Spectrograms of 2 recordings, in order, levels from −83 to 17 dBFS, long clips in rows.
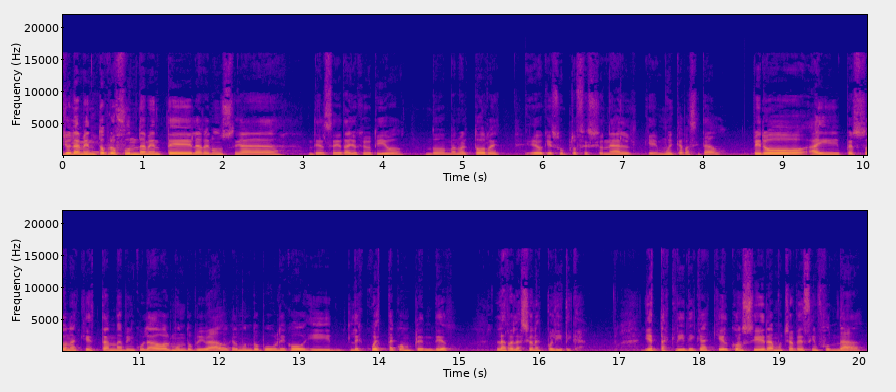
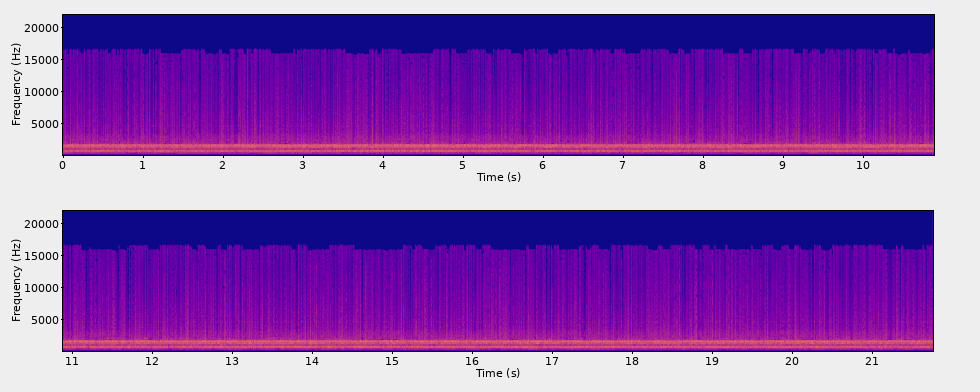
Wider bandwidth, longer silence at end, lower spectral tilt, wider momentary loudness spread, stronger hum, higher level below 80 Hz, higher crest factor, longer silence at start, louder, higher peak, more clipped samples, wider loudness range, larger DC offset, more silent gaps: about the same, 16.5 kHz vs 17 kHz; about the same, 0.05 s vs 0 s; first, -7 dB/octave vs 2 dB/octave; first, 10 LU vs 1 LU; neither; first, -48 dBFS vs -82 dBFS; about the same, 18 dB vs 18 dB; about the same, 0 s vs 0 s; first, -19 LUFS vs -23 LUFS; first, -2 dBFS vs -8 dBFS; neither; first, 5 LU vs 1 LU; neither; neither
